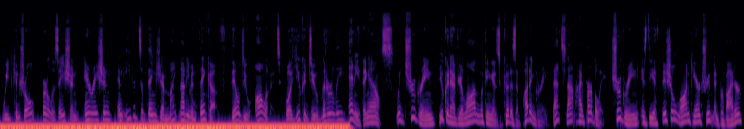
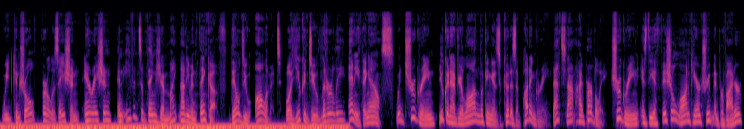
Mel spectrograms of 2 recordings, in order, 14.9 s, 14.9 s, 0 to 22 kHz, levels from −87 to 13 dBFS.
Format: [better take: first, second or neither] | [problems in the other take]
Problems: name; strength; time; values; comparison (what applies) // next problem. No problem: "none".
second | low rumble; loud; until 7 s; 1 dB below the speech; faint in the second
